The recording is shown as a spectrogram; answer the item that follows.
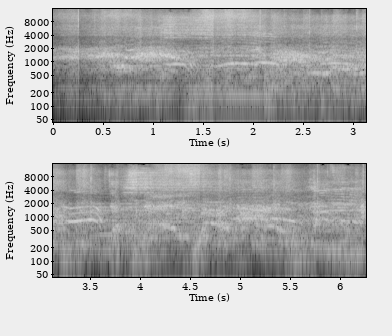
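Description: Church congregation calling out and cheering, many voices at once, over steady sustained music.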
